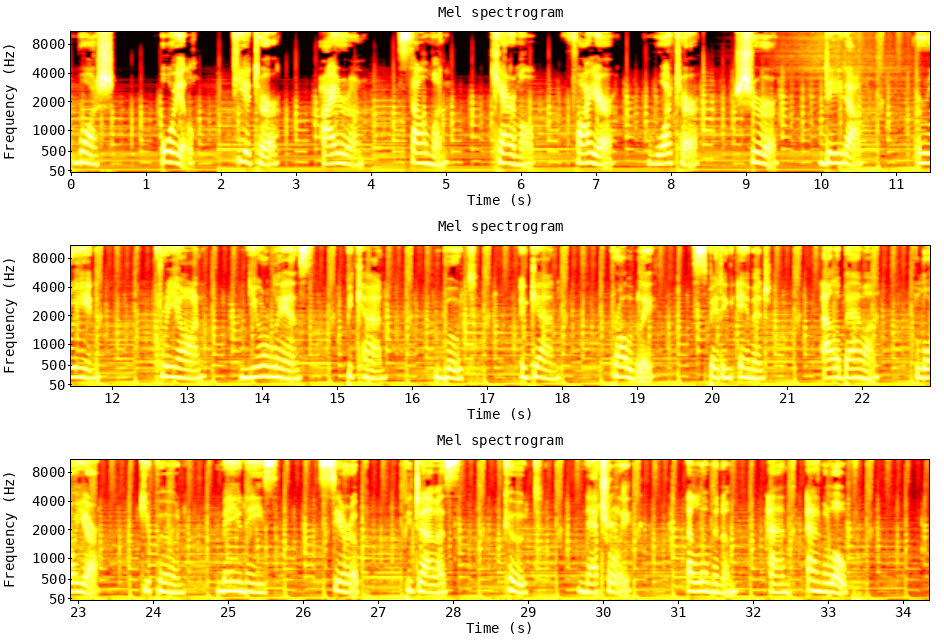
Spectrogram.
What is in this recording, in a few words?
Accent tag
